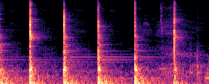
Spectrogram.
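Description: A grease cap being pressed back onto a Bronco upper control arm ball joint by hand, heard as five sharp, evenly spaced taps close by, roughly three a second, with nothing else in the background.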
